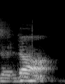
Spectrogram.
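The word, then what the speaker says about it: אדם: But as I said, the Hebrew word here is Adam. And I say Adam as opposed to Adam, because if I put the stress on the first syllable, Adam, that is a way of distinguishing Adam, the Person.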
